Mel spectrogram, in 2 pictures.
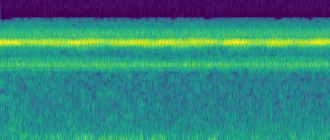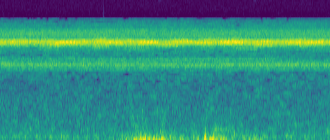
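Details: Dense continuous cricket chorus from a calming nature recording, high and even without pause, with faint low thumps later on.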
